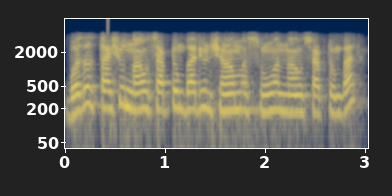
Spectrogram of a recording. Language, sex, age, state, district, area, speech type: Kashmiri, male, 30-45, Jammu and Kashmir, Srinagar, urban, conversation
